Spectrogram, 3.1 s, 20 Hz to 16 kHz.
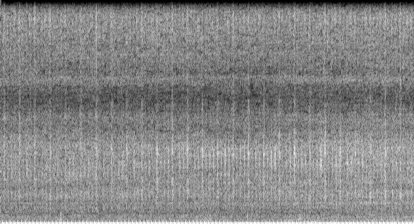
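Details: VW B5 Passat GLS wagon 1.8T, after a high-flow exhaust manifold upgrade: steady, even idle with a smooth low pulse at about 2.5 beats per second and no ticking from the manifold; healthy.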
